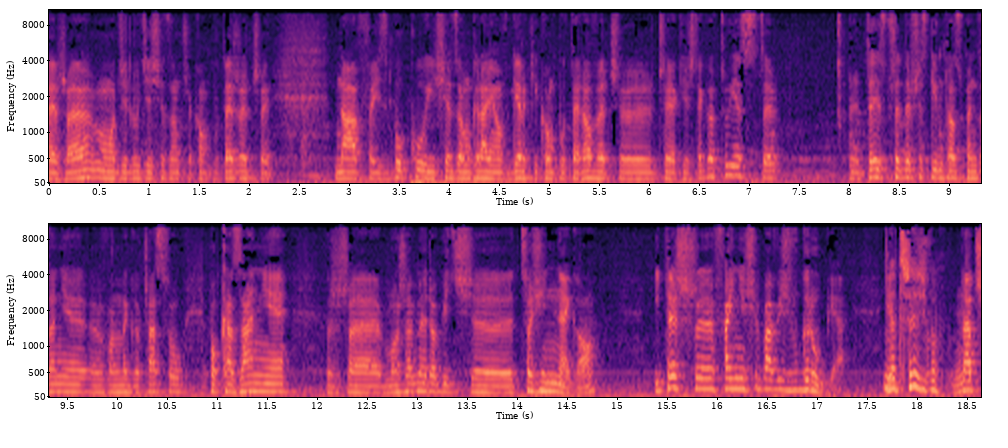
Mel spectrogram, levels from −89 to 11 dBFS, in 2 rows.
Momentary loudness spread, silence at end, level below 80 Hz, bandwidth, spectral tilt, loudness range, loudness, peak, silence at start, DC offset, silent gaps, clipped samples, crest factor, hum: 12 LU; 0 s; -32 dBFS; 10.5 kHz; -5.5 dB/octave; 4 LU; -17 LUFS; 0 dBFS; 0 s; under 0.1%; none; under 0.1%; 16 dB; none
